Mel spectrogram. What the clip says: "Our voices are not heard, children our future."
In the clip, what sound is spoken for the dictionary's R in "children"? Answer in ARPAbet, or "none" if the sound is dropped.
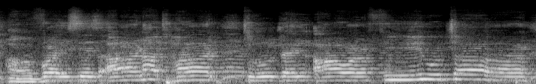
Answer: none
